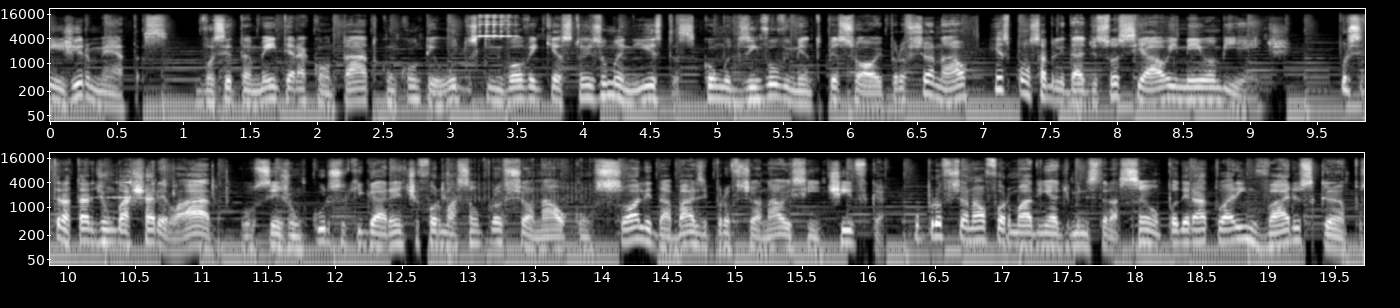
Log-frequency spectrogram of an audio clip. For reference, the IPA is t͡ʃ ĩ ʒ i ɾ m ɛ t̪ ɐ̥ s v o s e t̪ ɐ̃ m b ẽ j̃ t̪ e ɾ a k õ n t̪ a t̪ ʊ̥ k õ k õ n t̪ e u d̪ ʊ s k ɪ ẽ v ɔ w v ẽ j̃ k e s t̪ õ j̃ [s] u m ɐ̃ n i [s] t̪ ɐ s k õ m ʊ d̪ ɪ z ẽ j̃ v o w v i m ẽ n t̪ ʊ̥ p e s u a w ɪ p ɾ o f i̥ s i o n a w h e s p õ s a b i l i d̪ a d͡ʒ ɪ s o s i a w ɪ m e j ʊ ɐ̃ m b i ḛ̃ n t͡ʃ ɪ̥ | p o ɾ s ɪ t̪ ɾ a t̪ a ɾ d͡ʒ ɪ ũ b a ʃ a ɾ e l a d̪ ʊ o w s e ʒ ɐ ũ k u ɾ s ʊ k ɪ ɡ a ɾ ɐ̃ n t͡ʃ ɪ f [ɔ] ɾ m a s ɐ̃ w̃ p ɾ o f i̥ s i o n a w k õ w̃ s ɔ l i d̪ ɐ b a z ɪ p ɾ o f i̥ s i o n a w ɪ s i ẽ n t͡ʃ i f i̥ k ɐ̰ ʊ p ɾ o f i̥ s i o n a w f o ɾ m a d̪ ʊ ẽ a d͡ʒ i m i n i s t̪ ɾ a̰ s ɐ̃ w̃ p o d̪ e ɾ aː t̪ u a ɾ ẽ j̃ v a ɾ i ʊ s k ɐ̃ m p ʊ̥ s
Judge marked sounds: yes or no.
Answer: no, yes, no

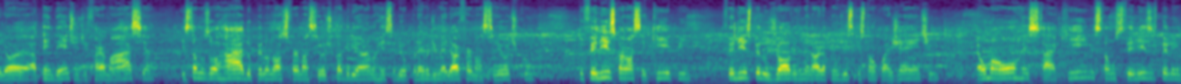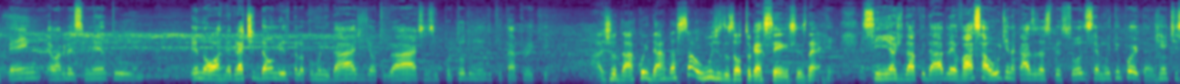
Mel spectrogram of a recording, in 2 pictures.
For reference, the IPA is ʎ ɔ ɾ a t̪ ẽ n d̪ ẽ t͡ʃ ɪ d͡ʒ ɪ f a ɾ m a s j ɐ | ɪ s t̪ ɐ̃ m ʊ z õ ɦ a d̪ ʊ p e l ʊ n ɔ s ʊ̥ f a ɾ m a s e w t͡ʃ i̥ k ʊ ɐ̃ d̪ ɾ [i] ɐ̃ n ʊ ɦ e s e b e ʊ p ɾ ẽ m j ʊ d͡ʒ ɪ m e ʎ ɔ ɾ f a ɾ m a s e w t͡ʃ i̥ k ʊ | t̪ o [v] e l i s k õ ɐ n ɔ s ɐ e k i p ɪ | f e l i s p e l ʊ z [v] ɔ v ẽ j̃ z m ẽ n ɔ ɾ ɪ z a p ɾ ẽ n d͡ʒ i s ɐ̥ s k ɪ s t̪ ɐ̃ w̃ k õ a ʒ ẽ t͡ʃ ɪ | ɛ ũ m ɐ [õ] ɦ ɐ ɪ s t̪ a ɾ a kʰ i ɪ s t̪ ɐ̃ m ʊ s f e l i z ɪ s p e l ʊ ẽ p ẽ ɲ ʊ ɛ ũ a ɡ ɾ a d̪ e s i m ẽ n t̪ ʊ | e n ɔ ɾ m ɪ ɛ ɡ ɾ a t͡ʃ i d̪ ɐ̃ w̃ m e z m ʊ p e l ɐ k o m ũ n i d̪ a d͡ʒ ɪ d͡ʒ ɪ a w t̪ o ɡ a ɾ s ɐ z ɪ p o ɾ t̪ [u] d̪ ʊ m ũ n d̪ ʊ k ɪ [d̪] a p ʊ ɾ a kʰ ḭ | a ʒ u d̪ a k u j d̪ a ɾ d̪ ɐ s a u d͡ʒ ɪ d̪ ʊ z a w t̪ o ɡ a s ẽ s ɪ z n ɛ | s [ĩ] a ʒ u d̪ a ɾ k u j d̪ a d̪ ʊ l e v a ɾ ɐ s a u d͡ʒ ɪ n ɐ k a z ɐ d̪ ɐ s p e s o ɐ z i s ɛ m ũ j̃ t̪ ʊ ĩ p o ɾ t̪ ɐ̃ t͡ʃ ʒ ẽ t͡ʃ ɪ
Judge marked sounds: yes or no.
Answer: yes, no, no, yes, no, no, yes

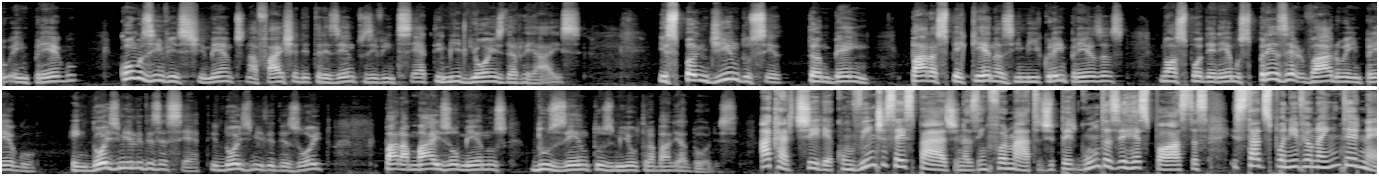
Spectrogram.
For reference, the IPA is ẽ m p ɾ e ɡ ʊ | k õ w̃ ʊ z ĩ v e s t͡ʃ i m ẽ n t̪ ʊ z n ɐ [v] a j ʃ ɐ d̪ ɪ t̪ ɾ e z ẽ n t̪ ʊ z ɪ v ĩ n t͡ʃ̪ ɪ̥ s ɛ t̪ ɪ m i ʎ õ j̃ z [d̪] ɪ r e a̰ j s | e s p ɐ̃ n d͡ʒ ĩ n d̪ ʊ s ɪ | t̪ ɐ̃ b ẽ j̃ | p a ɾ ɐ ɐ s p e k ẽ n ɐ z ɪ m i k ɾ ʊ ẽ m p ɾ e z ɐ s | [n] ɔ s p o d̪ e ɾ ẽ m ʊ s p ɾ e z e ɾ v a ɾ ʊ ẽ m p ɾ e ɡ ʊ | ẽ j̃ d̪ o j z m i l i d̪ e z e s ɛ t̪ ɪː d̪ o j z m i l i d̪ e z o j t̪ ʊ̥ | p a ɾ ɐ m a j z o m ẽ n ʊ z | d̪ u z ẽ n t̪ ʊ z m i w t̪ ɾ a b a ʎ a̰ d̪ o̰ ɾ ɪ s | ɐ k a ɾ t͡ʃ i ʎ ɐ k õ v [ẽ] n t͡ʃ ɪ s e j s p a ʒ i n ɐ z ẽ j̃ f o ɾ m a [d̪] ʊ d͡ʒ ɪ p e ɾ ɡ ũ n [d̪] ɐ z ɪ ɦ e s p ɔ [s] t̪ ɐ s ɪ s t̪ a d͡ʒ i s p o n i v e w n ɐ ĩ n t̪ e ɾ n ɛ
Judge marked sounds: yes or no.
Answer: no, yes, yes, no, no, no, yes

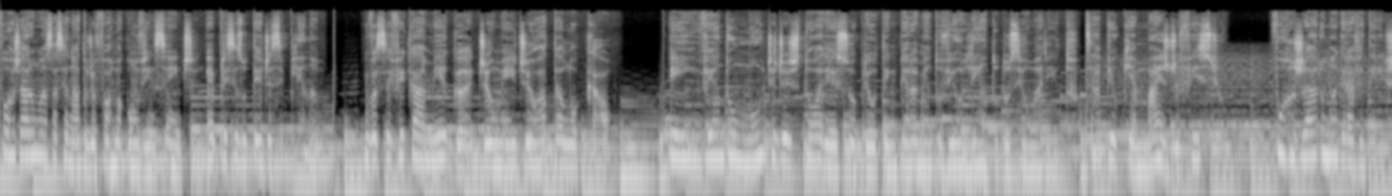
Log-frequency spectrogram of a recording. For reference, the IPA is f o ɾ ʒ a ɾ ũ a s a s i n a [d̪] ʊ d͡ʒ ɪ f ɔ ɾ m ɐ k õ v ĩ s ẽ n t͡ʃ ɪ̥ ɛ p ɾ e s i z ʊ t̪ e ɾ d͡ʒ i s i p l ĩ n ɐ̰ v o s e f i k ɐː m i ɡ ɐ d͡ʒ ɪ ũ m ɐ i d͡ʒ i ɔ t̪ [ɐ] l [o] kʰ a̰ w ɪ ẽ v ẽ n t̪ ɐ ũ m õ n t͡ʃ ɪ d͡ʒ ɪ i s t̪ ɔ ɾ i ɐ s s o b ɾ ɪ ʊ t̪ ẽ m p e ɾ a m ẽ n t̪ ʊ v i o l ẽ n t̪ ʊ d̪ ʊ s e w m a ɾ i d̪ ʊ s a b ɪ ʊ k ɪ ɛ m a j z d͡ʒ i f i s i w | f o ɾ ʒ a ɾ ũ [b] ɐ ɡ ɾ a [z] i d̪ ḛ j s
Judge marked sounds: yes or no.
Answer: no, yes, yes, no, no

